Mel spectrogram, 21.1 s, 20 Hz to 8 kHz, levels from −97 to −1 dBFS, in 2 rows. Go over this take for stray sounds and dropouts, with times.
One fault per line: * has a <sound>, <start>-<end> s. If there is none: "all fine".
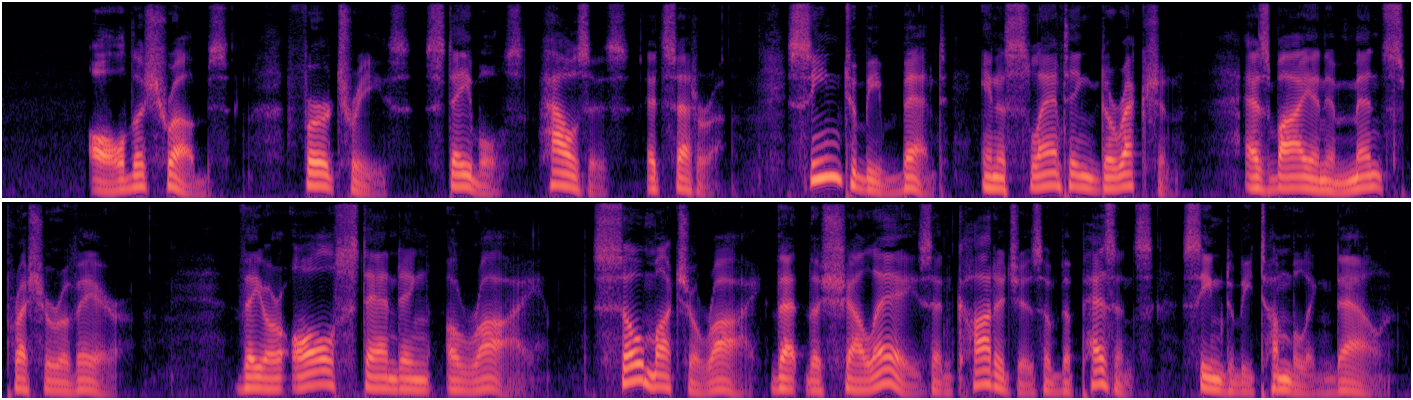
all fine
